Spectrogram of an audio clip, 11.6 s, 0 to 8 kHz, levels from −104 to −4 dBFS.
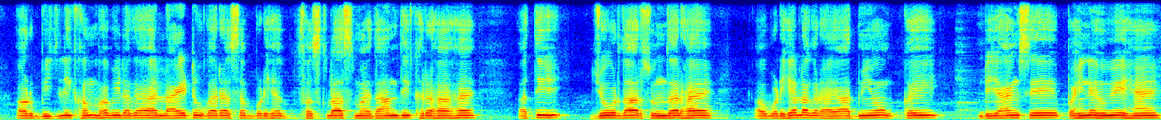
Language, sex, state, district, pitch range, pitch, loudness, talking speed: Hindi, male, Chhattisgarh, Kabirdham, 150-160 Hz, 160 Hz, -16 LUFS, 175 wpm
